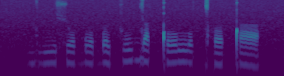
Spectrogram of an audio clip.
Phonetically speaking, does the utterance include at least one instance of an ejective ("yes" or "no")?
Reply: no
